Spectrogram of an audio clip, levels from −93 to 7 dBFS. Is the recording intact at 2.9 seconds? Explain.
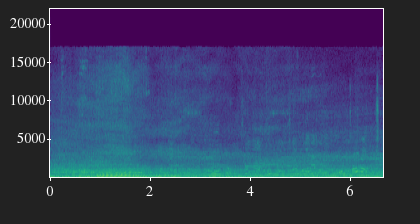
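Yes, the sound at 2.9 seconds plays through intact, with no fault at that point.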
